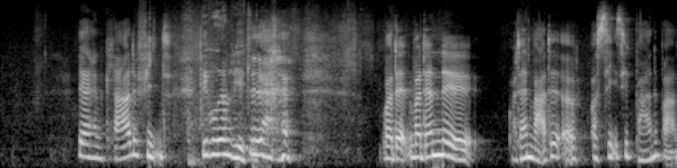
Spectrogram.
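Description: An elderly woman speaks calmly and cheerfully, close by.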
